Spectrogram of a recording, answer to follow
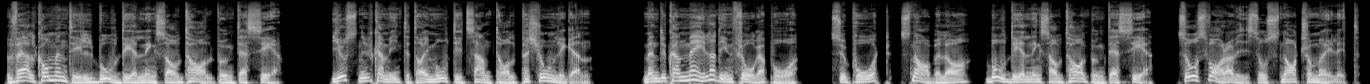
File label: IVR Message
